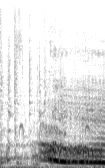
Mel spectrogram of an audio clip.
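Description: Lion roaring: one long, deep, rough call that starts about half a second in and slides slowly down in pitch. Faint drum music sits under the first part.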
